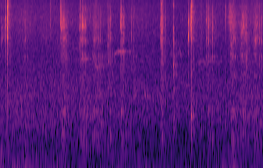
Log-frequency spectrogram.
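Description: Honda IZY lawnmower's recoil starter pulled gently a few times to prime the engine: a scatter of light, irregular clicks and ticks from the cord and starter, with no engine running.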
